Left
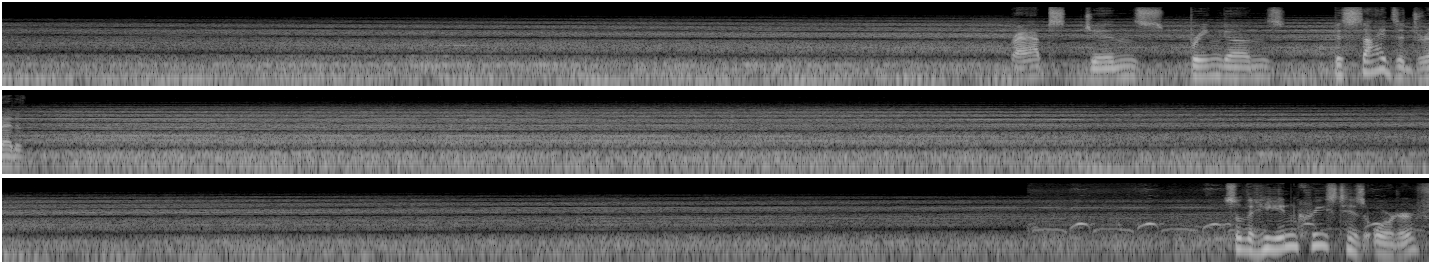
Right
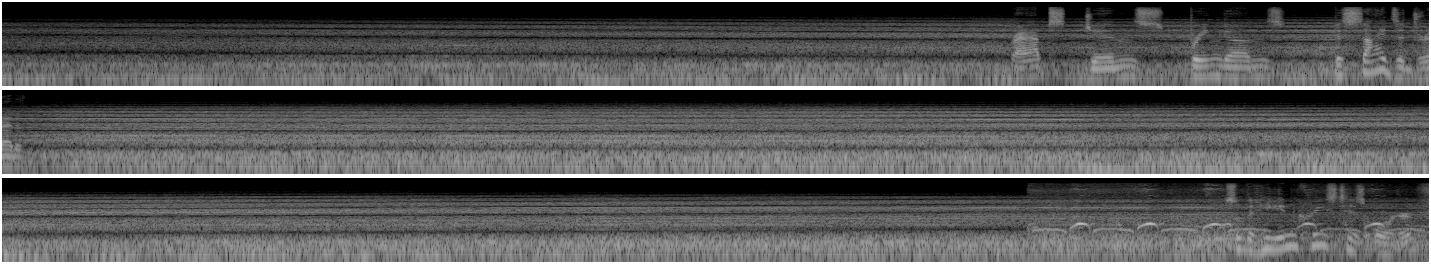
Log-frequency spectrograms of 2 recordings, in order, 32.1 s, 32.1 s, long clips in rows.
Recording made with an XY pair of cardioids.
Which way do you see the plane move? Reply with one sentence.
In this clip you hear the plane travel towards the right.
